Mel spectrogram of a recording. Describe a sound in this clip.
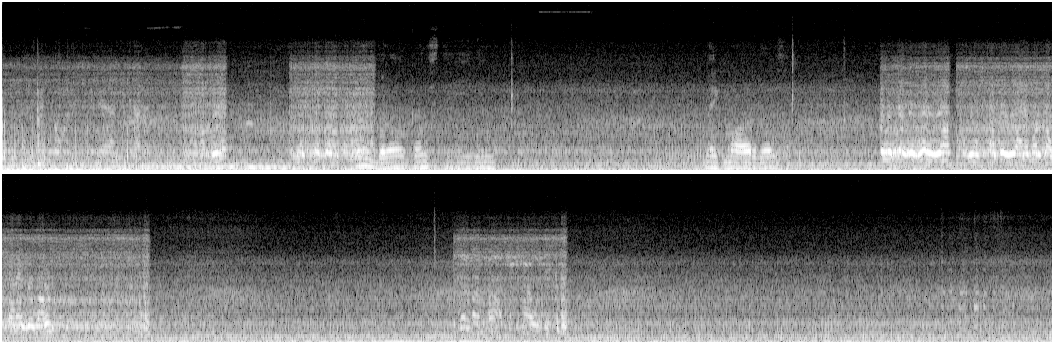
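A car engine hums low inside the cabin.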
